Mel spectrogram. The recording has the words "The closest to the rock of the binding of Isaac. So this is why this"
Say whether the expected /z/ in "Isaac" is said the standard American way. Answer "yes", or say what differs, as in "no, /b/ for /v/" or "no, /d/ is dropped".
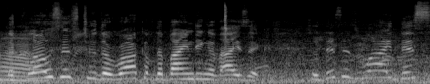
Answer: yes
